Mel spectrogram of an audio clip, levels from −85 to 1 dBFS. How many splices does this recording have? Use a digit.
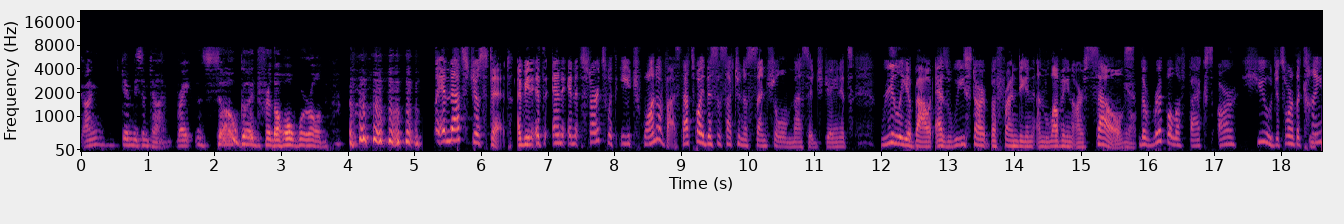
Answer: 1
